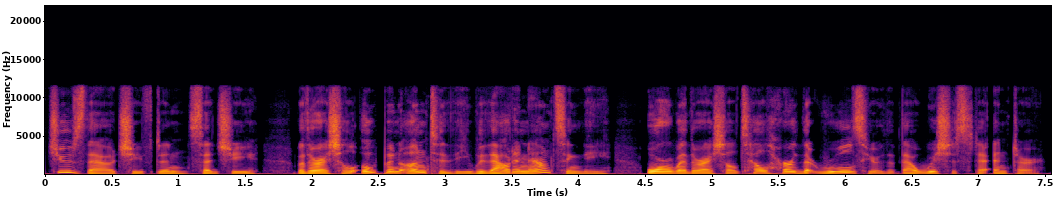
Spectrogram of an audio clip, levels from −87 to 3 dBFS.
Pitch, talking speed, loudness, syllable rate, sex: 150 Hz, 225 wpm, -18 LUFS, 5.8 syllables/s, male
